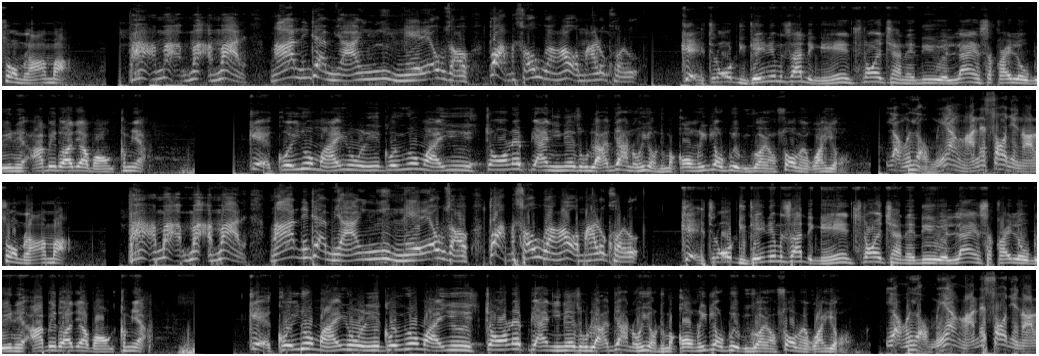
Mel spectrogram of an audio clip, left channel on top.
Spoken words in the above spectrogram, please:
ဆော့မလားအမ你看娘你有手抓不手啊我妈都可了ကဲကျွန်တော်ဒီဂိမ်းလေးမစတင်ခင်ကျွန်တော်ရဲ့ channel လေးကို like subscribe လုပ်ပေးနေအားပေးသွားကြပါအောင်ခင်ဗျကဲကိုကြီးတို့မာကြီးတို့လေကိုကြီးတို့မာကြီးကျွန်တော်နဲ့ပြန်ညီနေဆိုလာပြနော်ဟိအောင်ဒီမှာကောင်လေးတယောက်တွေ့ပြီးကွာအောင်ဆော့မယ်ကွာဟိအောင်有没有俺那烧进来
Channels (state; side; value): normal; both; correlation 0.45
